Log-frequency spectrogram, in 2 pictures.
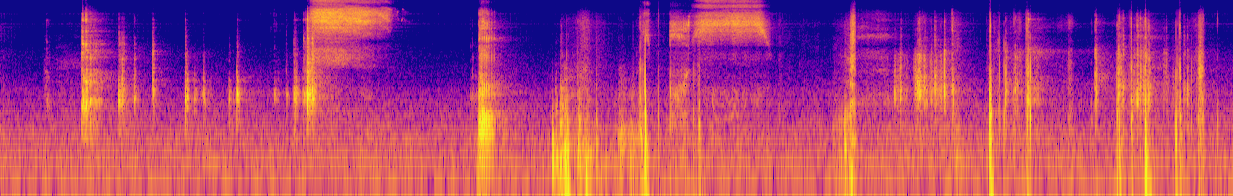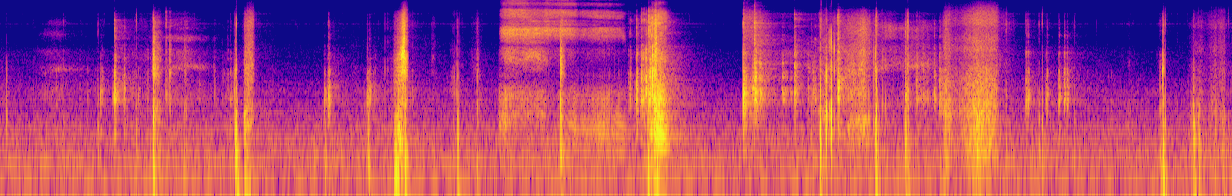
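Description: Plastic Lego bricks and minifigures clicking and tapping against a Lego baseplate in many irregular sharp clicks as they are moved about by hand. A child's breathy, hissing mouth noises and short vocal sounds come in now and then.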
